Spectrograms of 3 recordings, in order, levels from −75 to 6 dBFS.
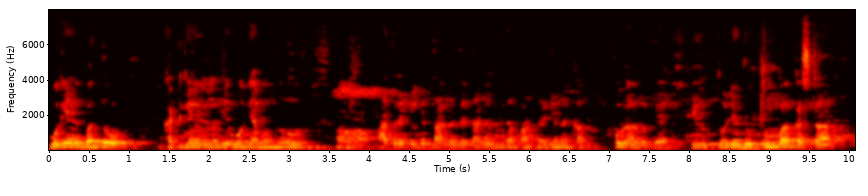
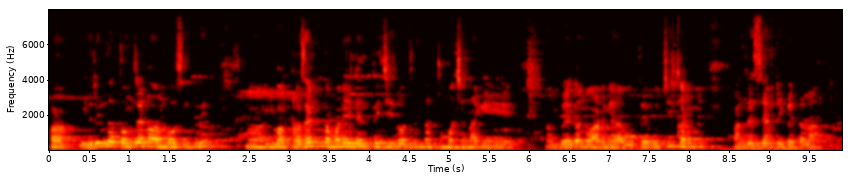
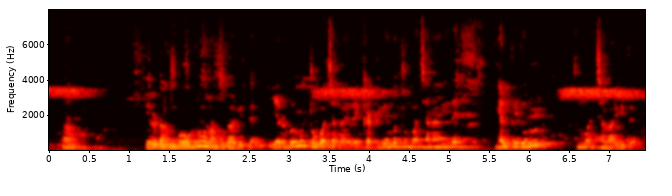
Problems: background sounds at intervals, background conversations at intervals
